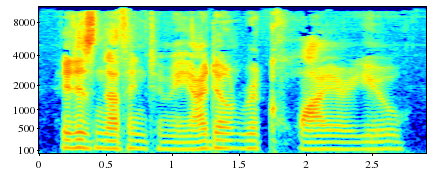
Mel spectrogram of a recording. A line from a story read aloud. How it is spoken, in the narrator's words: said Campbell coldly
